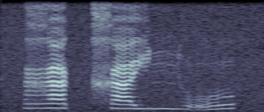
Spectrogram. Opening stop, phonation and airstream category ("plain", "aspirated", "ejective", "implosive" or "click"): plain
